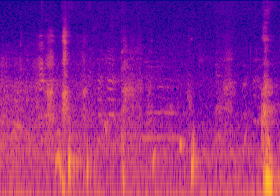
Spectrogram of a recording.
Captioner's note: Eckhart giggles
